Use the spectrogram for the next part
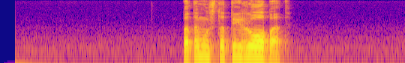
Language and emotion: Russian, angry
